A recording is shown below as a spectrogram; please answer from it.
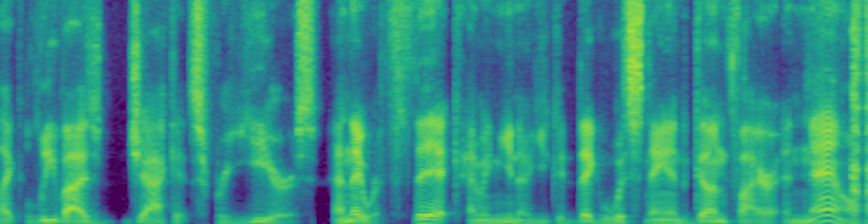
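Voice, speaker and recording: Man, middle-aged, very deep voice, wry reminiscing, dry close sound. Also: a little slow, no echo. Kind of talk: casual chat.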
